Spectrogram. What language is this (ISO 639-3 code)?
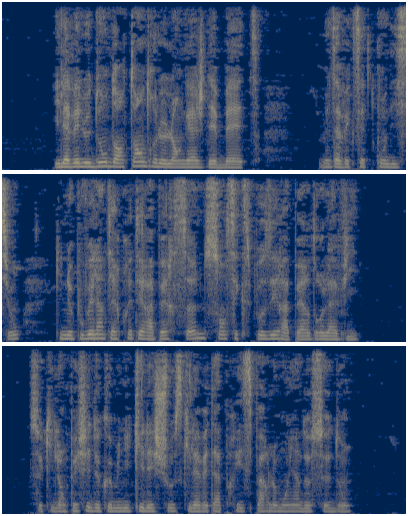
fra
